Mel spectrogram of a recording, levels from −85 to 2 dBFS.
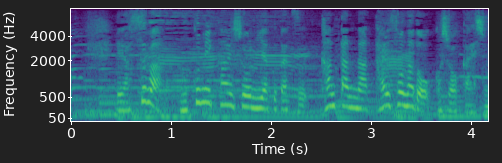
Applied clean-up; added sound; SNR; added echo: none; Livestock, farm animals, working animals; 15 dB; none.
